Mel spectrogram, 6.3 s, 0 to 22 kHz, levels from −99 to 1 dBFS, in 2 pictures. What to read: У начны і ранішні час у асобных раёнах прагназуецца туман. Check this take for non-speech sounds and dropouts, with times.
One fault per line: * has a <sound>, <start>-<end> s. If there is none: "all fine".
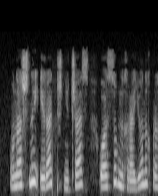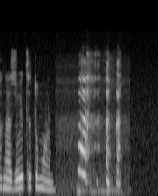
* has a dropout, 1.0-1.1 s
* has a laugh, 4.7-5.6 s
